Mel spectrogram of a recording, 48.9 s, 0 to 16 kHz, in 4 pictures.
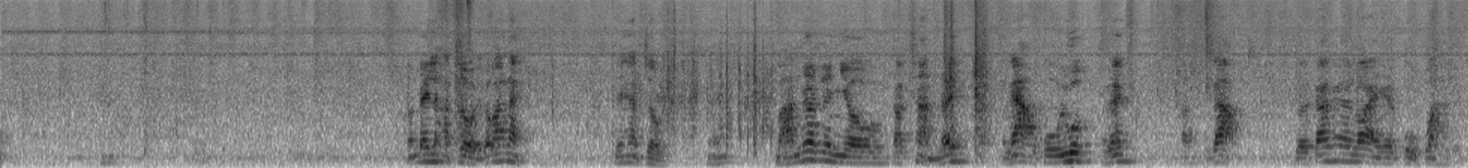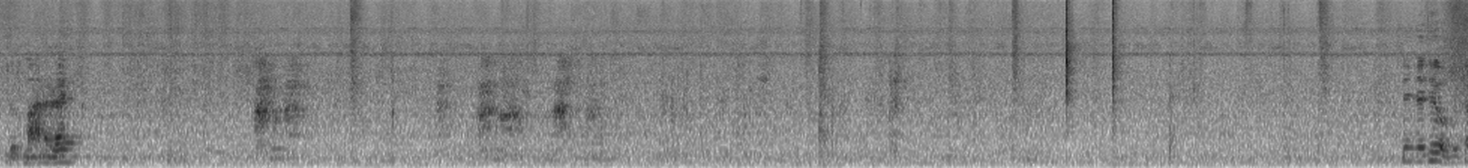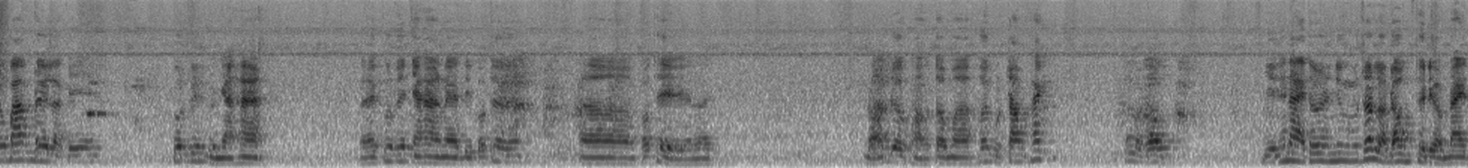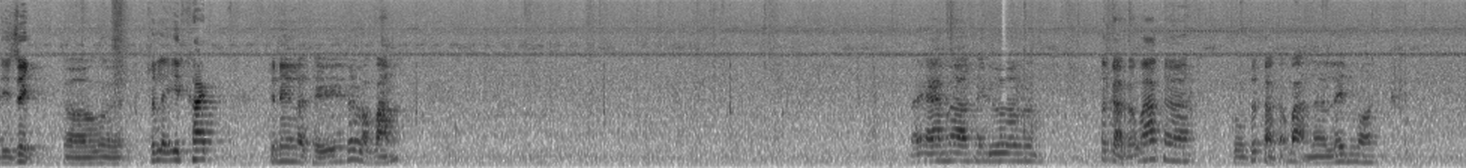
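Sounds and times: outdoor hiss: 0:00.0 - 0:48.9
dog barking: 0:14.3 - 0:14.8, 0:15.8 - 0:17.4, 0:25.1 - 0:25.8, 0:28.6 - 0:29.4.

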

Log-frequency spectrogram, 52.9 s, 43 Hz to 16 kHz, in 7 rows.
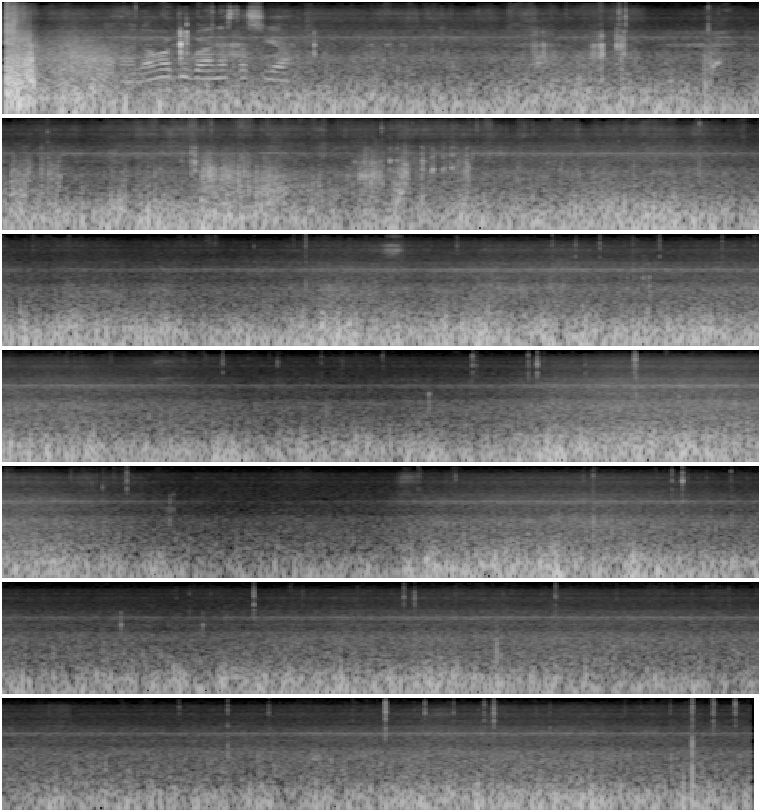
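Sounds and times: wind buffeting microphone: 0:00.0 - 0:52.9.

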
